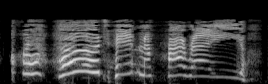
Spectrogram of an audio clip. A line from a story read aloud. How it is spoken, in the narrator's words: the mother shrieked, still quaking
